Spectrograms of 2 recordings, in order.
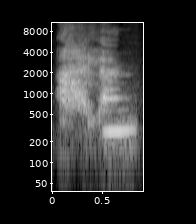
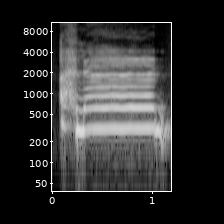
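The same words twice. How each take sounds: First: It is said in a quiet voice. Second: It is said in a loud voice.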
